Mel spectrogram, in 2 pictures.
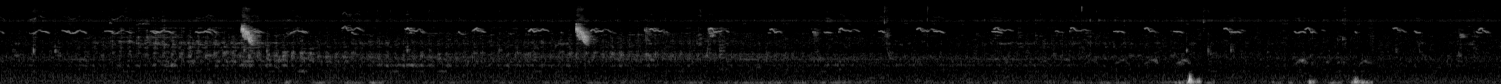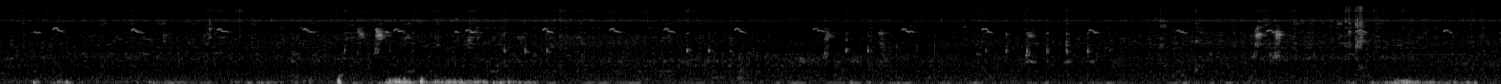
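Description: A bird chirping in a quick, even run of short high notes, about three a second, with a few low thumps and a rumble partway through.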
